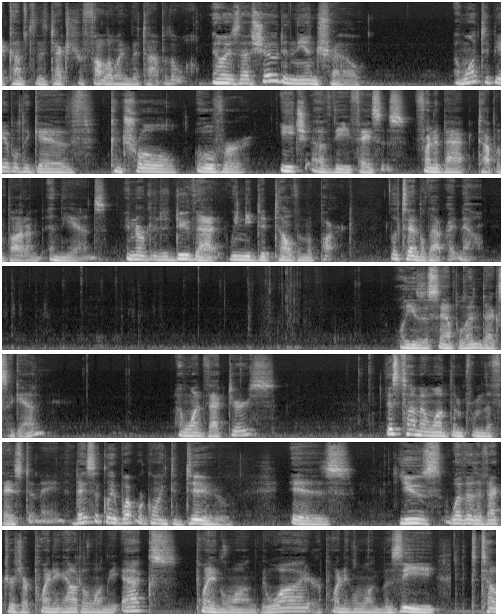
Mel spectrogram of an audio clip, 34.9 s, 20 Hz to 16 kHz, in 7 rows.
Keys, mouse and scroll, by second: 14.9-15.4 scroll up 3, 15.4 scroll down 1, 15.6 click, 15.6 scroll down 1, 15.9 click, 16.2 scroll up 1, 16.4-16.8 scroll down 1, 16.8 click, 17.1-19.5 drag, 19.9-20.7 scroll up 4, 20.7-21.2 drag, 22.3-23.6 drag.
